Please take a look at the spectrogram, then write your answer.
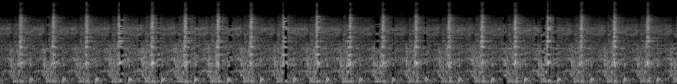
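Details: Junked small Kubota diesel from a scrapyard, cranked with throttle fully open: even cranking chuff about three times a second, never catching or picking up speed; they suspect air sucked into the fuel hose, possibly a missing pre-pump, unconfirmed.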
